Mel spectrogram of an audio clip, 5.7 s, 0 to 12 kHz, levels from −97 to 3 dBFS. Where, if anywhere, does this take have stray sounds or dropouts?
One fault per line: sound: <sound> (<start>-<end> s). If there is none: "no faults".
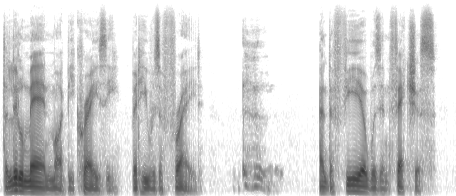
sound: cough (2.9-3.6 s)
